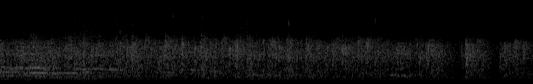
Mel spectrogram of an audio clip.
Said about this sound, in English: Come on, I think somebody will jump to your feet and clap your hands and say, We need to hear truth nowadays. Come on, clap your hands and praise the Lord, for He is good.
